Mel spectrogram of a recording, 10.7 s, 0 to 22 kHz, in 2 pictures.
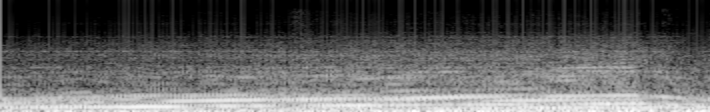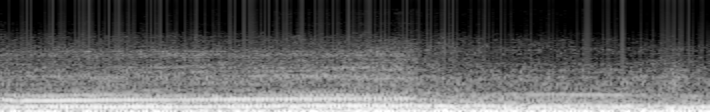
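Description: Volkswagen Golf 3's naturally aspirated VR6 engine under hard acceleration, heard from inside the cabin. The revs climb steadily, drop at an upshift about five seconds in, then climb more slowly in the next gear until the driver eases off about eight and a half seconds in.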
